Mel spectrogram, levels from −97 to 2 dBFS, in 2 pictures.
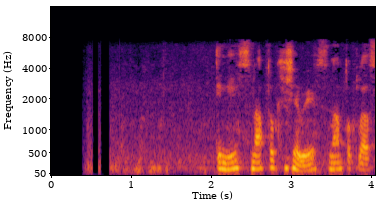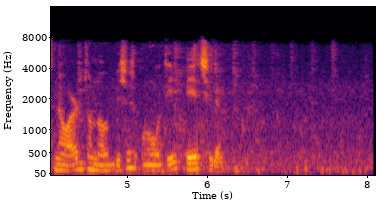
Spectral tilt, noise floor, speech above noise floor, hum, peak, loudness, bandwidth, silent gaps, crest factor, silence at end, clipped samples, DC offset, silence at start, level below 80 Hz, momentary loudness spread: -5.5 dB/octave; -42 dBFS; 23 dB; none; -4 dBFS; -20 LUFS; 8 kHz; 0.65-0.73 s; 18 dB; 0 s; under 0.1%; under 0.1%; 0.45 s; -48 dBFS; 24 LU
